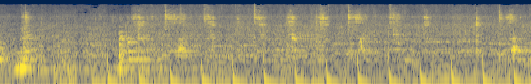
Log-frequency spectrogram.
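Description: Duck meat and cut potato pieces sizzling in oil in a wok, stirred with a wooden spatula that scrapes and knocks against the pan two or three times a second.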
